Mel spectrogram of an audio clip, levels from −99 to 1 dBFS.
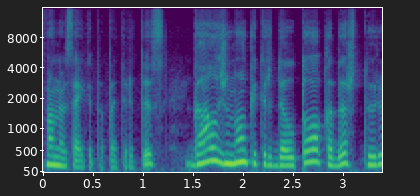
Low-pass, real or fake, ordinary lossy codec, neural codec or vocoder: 14.4 kHz; fake; Opus, 24 kbps; autoencoder, 48 kHz, 128 numbers a frame, DAC-VAE, trained on Japanese speech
